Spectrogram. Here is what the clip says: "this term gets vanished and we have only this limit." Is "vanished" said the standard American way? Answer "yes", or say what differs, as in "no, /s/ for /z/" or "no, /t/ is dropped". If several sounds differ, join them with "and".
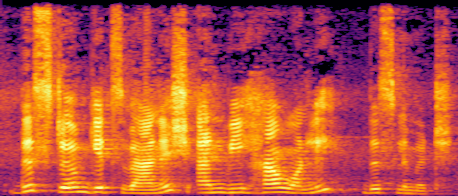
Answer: yes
